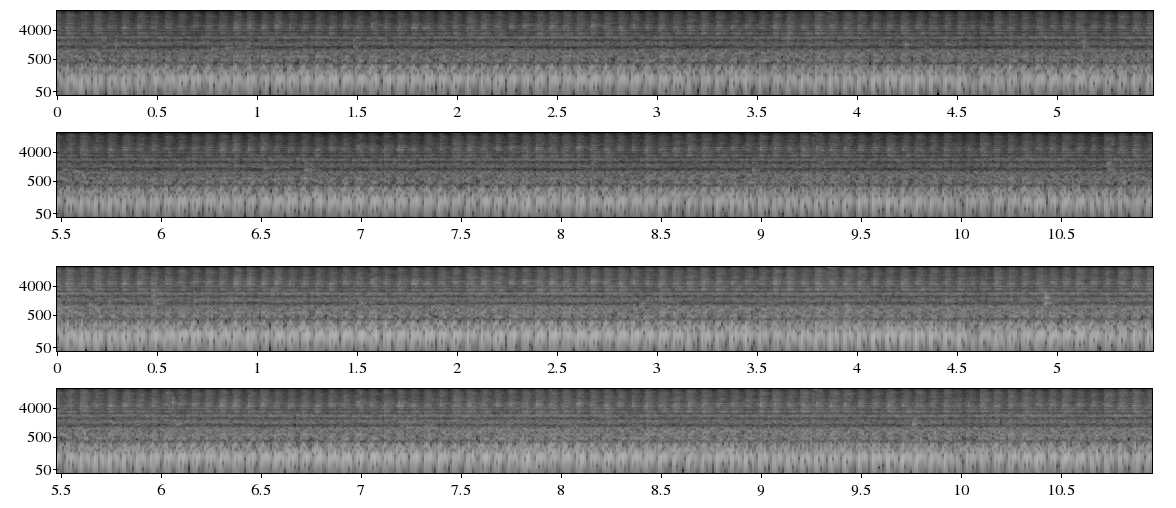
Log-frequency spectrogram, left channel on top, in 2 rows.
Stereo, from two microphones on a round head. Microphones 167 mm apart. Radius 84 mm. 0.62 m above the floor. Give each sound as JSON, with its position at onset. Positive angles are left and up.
{"t": 0.0, "sound": "an engine running", "side_deg": -10}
